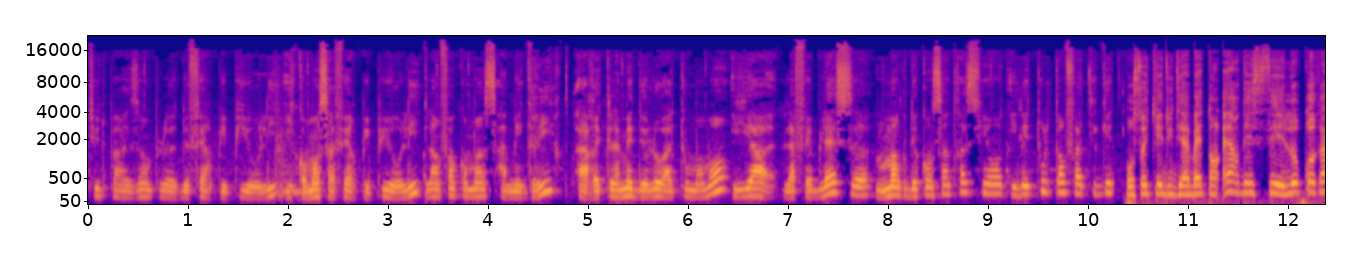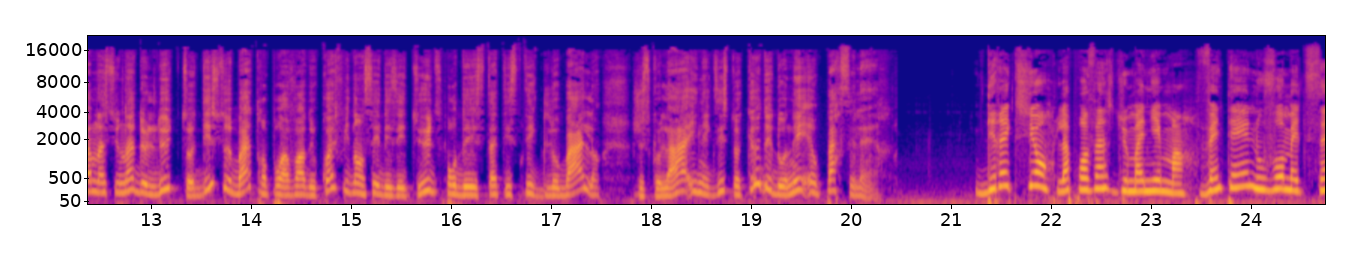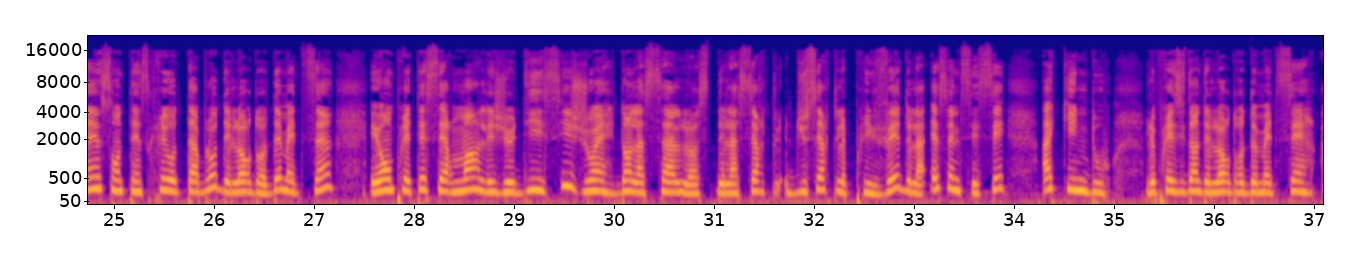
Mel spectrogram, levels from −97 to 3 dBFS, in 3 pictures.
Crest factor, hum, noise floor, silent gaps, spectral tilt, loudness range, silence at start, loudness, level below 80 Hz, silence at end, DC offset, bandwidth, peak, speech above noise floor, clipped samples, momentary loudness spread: 18 dB; none; -47 dBFS; none; -5 dB/octave; 7 LU; 0 s; -22 LUFS; -42 dBFS; 0 s; under 0.1%; 19 kHz; -2 dBFS; 26 dB; under 0.1%; 11 LU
